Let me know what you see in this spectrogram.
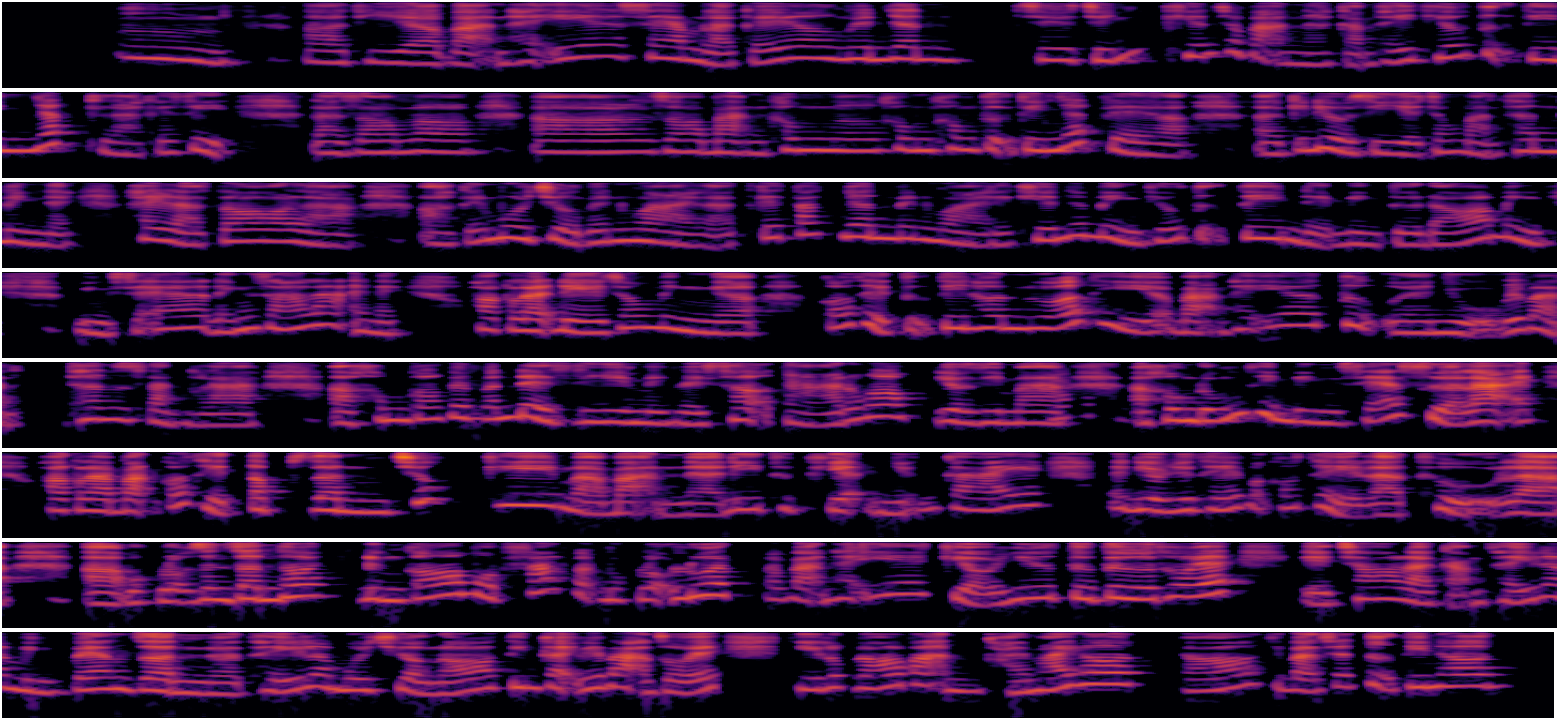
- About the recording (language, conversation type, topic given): Vietnamese, advice, Bạn cảm thấy ngại bộc lộ cảm xúc trước đồng nghiệp hoặc bạn bè không?
- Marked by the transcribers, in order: tapping; unintelligible speech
